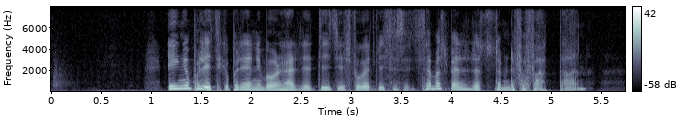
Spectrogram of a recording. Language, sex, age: Swedish, female, 55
